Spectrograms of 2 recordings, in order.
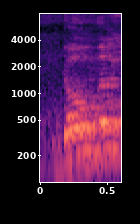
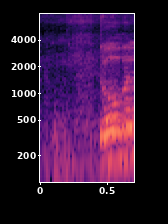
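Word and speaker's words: double: जैसे डी ओ यू बी एल इ डबल क्यों नहीं पढ़ते हैं इसको? डोबल इसलिए नहीं पढ़ते हैं क्योंकि ओ यू का कॉम्बिनेशन यहां है।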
